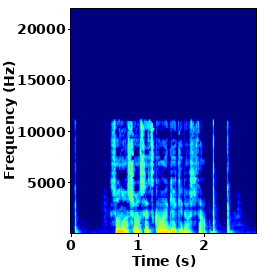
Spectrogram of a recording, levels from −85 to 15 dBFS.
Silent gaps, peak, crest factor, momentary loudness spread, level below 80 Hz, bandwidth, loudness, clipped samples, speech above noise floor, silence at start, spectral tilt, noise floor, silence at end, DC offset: none; -10 dBFS; 16 dB; 15 LU; -54 dBFS; 11.5 kHz; -24 LUFS; under 0.1%; 37 dB; 0.05 s; -4.5 dB/octave; -61 dBFS; 0.35 s; under 0.1%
